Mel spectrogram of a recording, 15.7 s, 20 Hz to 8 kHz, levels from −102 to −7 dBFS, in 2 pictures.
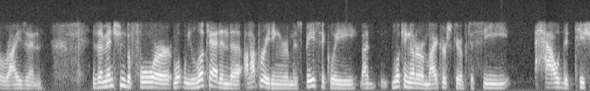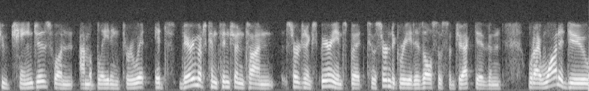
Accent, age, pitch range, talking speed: American, 30-49, 130-155 Hz, 200 wpm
